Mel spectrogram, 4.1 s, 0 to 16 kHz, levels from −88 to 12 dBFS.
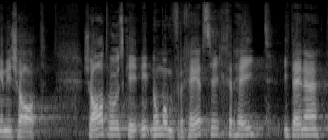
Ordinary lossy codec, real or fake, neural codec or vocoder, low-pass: none; real; none; 14.4 kHz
